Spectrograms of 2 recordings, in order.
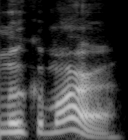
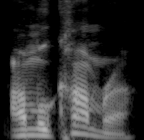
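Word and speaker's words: Amukamara: but he was like yeah that's actually not how you say it how do you say it amu kamra what yeah you know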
